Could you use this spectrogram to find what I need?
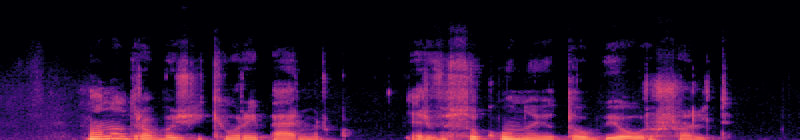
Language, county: Lithuanian, Kaunas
